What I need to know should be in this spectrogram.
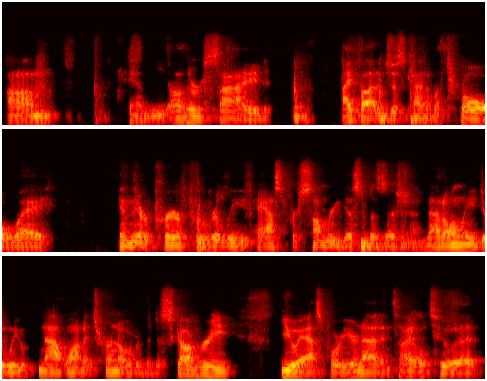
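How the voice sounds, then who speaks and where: Male attorney, low-pitched, measured anecdotal argument to the court. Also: fairly even intonation, low-quality recording. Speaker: attorney addressing a judge.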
